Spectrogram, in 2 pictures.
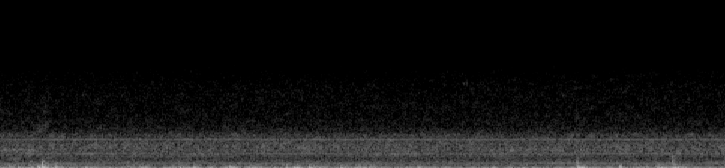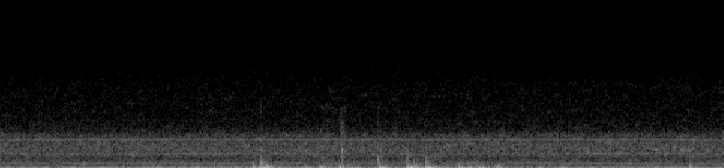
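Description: Steady electrical hum with several fixed tones, broken by a scattering of short, soft, low thumps.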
